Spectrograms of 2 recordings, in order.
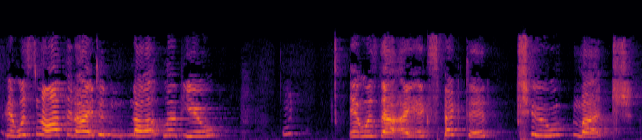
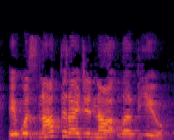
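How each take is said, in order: First: Real tears, voice breaking and higher; reading to her son while truly crying. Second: Said in the usual way. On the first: Real, not acted. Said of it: "I can't believe I'm crying". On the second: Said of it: "I don't think I'm getting, like, emotional".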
